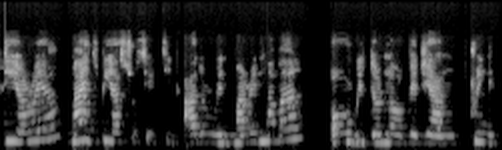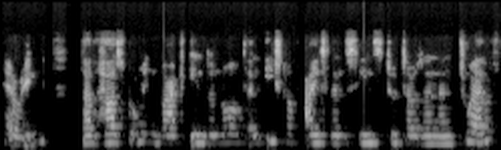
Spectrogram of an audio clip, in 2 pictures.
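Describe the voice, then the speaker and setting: A young woman from Switzerland, a PhD student, giving methodical explanatory interview answers with frequent small pauses. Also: mid-range voice, steady tone, sharp tone, rough recording.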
